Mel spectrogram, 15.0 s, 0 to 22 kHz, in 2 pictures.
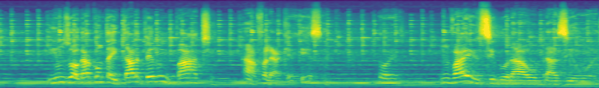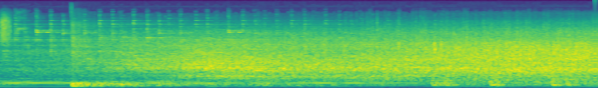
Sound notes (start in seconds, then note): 8.4 crowd booing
